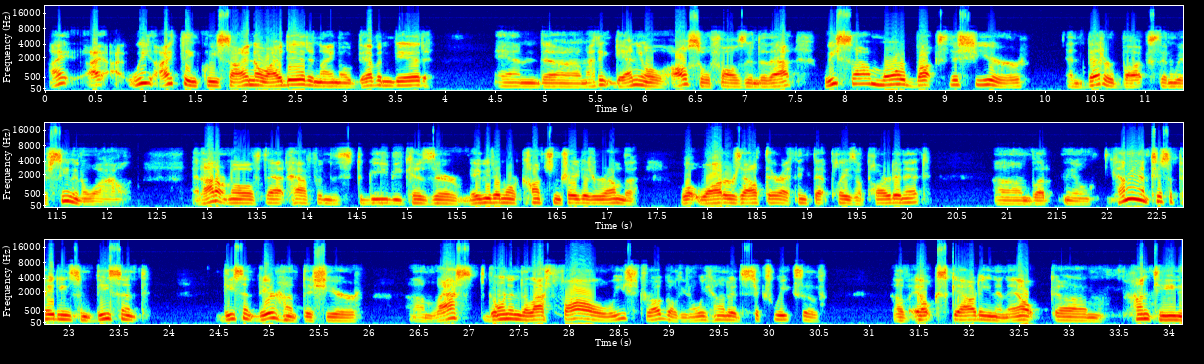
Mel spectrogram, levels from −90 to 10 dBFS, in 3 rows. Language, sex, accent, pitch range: English, male, American, 125-155 Hz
